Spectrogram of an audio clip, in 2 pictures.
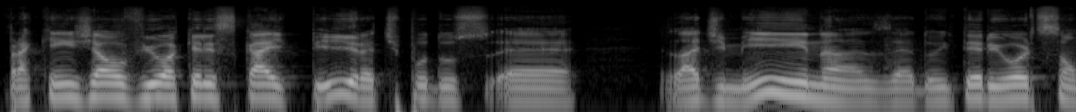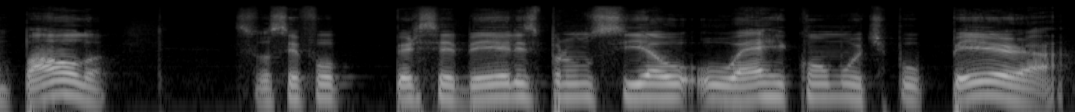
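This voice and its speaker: A man teaching English pronunciation, explaining each sound step by step and repeating words slowly. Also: medium pitch, fairly even intonation, dry recording, studio quality. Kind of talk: pronunciation lesson.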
